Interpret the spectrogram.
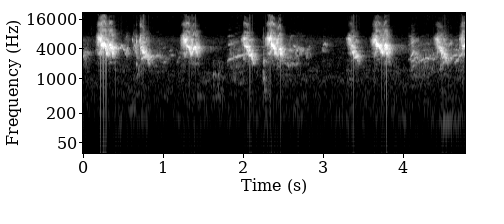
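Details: A cage of birds in group song, dated 14 March 2026: high, sharp chirps roughly twice a second, each a short squeaky burst, with soft twittering between them.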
